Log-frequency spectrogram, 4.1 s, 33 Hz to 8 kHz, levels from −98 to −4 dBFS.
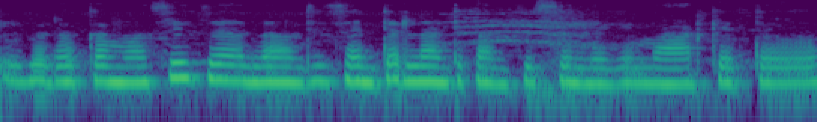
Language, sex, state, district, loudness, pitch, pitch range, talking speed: Telugu, female, Andhra Pradesh, Srikakulam, -41 LUFS, 200 Hz, 195-210 Hz, 145 wpm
